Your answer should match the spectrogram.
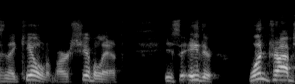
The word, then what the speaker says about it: shibboleth: what i mean because you can pronounce it either way but that's that's kind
